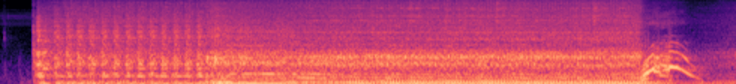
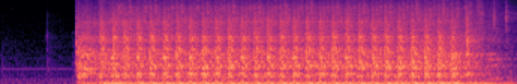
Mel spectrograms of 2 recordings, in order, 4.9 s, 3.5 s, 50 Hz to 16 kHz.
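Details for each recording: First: Sea-Doo GTX DI 951 Millennium Edition, rebuilt engine, after the fuel pump was pulled and checked and the tank refilled: catches quickly, revs up strongly, then drops to a smooth run. Normal start after the no-start fix. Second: Sea-Doo GTX DI 951 with rebuilt engine: about three seconds of steady cranking that never fires. Crank, no start.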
